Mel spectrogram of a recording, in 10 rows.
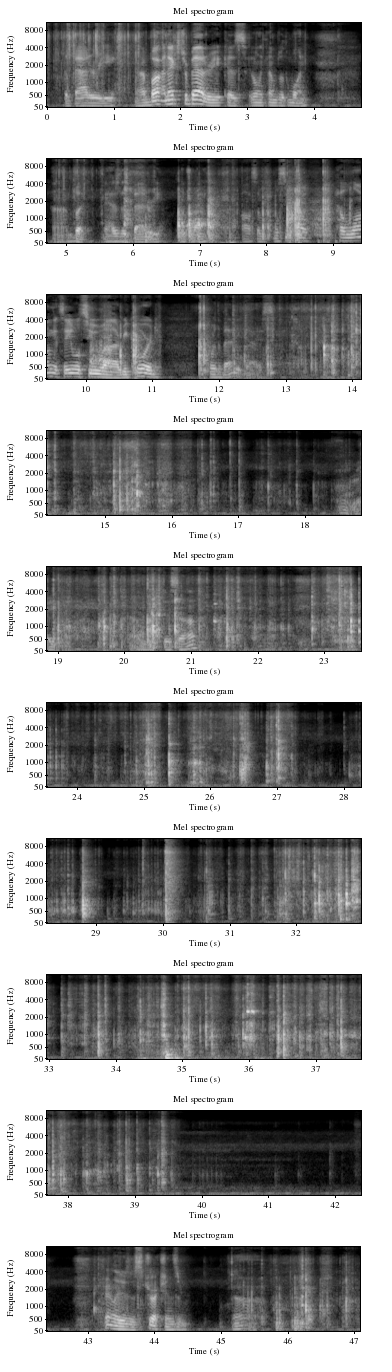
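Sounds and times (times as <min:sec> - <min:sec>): cardboard and paper rustling: 0:00.0 - 0:02.0, 0:04.8 - 0:09.4, 0:11.9 - 0:39.6, 0:45.2 - 0:47.0.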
